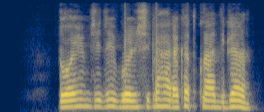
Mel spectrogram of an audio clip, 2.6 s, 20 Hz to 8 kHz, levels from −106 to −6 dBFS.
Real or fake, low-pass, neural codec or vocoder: fake; 7.2 kHz; codec, 16 kHz, 4 kbps, FreqCodec, smaller model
